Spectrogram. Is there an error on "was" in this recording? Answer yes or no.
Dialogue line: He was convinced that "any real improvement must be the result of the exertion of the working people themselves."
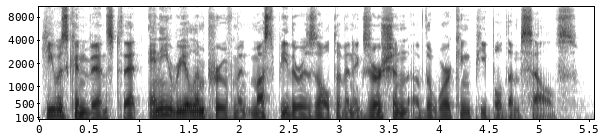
no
